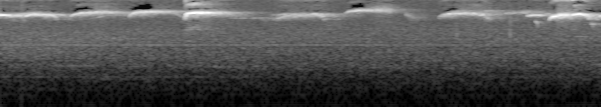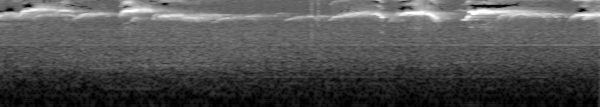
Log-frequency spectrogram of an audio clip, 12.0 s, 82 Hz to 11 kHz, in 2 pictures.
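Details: Common swifts investigating nest boxes in Leuven, July 4, 2015, captured from a living room: a busy stream of piercing high screams in bursts of several, with louder peaks near two, seven and eleven seconds.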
